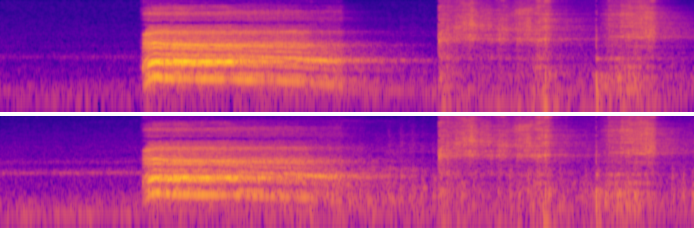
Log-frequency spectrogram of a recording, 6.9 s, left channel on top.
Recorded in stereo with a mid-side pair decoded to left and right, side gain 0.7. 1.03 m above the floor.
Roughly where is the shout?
Ahead left.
